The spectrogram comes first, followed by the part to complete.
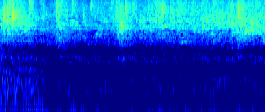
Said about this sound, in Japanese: お湯が流れる。生え際から泡が流れて消えていく。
